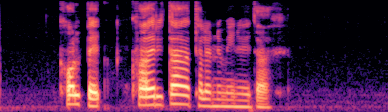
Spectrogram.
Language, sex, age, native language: Icelandic, female, 20-29, Icelandic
